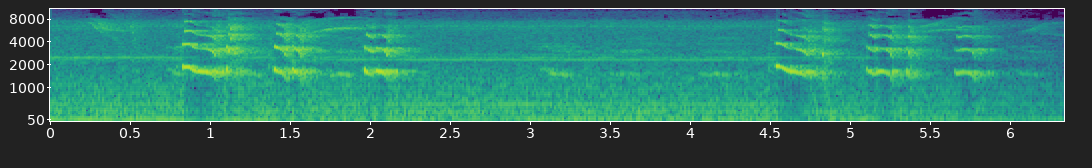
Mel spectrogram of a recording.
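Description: A toucan gives two bursts of three or four squeaky, yelping notes that drop in pitch, over a steady background hum.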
